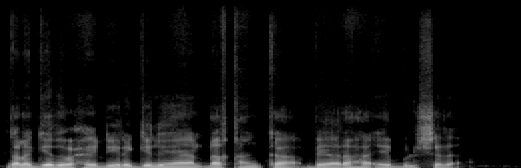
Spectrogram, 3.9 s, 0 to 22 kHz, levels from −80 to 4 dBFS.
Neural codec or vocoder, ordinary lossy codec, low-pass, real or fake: codec, 44.1 kHz, 7.8 kbps, DAC; none; none; fake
